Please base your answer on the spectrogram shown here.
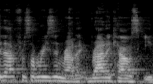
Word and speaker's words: Ratajkowski: Ratajkowski, that's how you say it, Emily Ratajkowski.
